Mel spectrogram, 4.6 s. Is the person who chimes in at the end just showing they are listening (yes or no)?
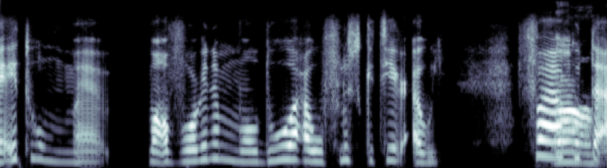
yes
